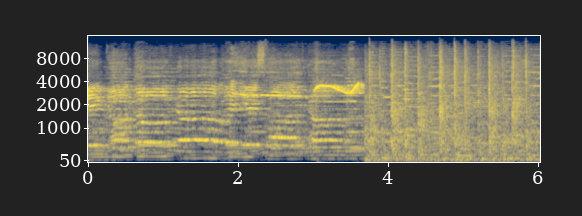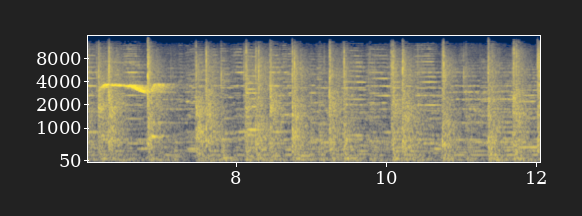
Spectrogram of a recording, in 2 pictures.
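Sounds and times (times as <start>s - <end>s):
men singing: 0.0s - 3.7s
fiddle and cimbalom dance tune: 2.5s - 12.0s
boots stamping: 3.7s - 12.0s.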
